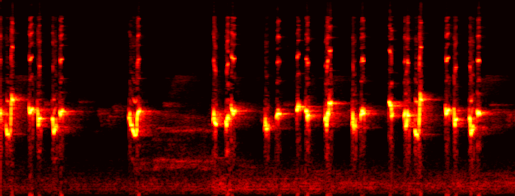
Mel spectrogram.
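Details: Yellow-vented bulbul, said to sing often in the morning: three quick bubbly whistles, a lone note, a silent gap, then a renewed rush of gurgling, dipping whistles in pairs and threes.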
